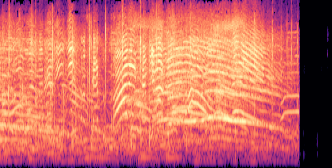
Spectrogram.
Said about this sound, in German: Ja, das habe ich doch gesagt. Das ist ein Stierkampf mit Musik.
